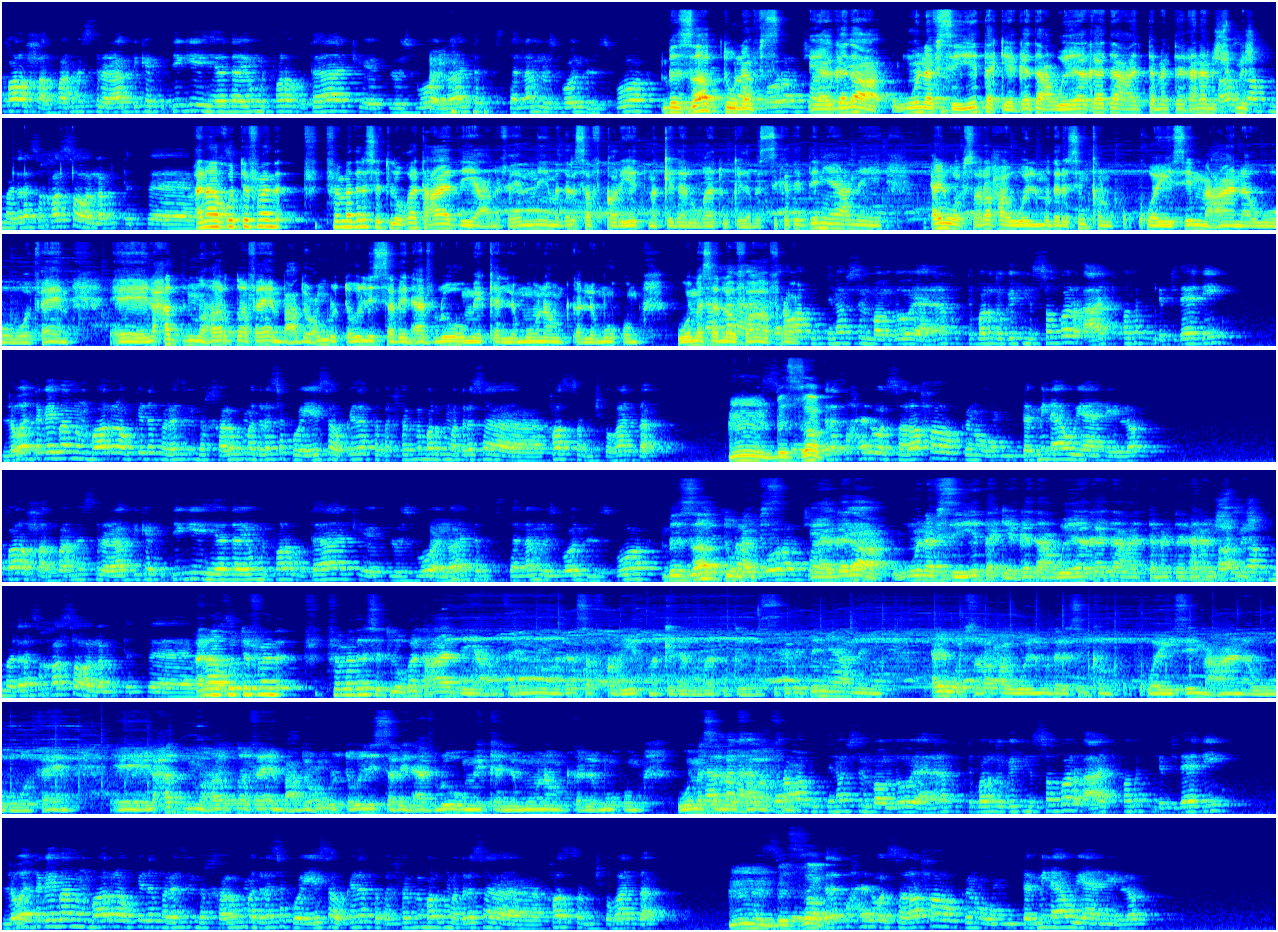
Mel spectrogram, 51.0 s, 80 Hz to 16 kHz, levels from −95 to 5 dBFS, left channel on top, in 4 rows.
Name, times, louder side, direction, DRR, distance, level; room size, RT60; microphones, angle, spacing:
voice 1, 0.0-4.8 5.1-6.5 6.9-8.7 11.9-15.0 32.5-37.7 38.2-44.8 45.7-45.9 46.1-49.6, left 1 dB, 15° left, 1 dB, 0.6 m, -41 dB
voice 2, 6.6-7.6 8.1-12.5 14.7-23.9 24.1-33.5 45.5-46.5, left 6 dB, 80° left, 10 dB, 0.3 m, -33 dB
sound 1, 16.9-28.0, right 2 dB, 70° right, 0.7 m, -50 dB
5.0 x 2.6 x 3.4 m, 0.65 s
head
